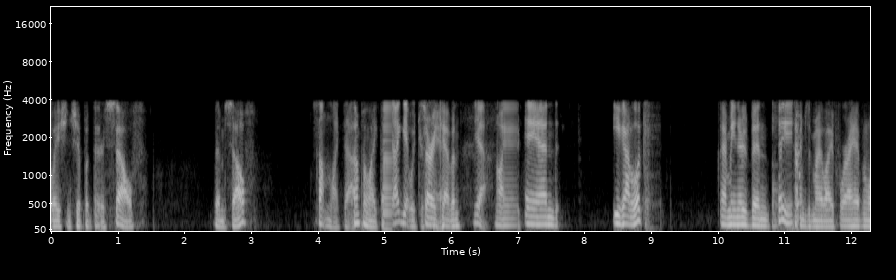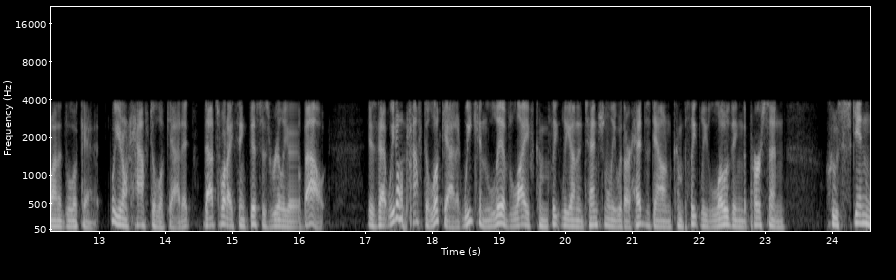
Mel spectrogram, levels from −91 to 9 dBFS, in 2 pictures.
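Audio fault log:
Throughout, iLBC codec: the whole clip is squeezed into narrowband, with nothing above 4 kHz, so it sounds dull and phone-like. The damage is plainly audible: the speech has a slightly rough, synthetic edge because each short frame's excitation is coded on its own and only approximately. The texture fits iLBC's 20 ms-frame mode at 15.2 kbps.
0.68 to 19.76 s, lost iLBC frames: there are eight dropouts. The first runs from 0.68 to 0.76 s and lasts 60 ms. The next, at 5.00 to 5.13 s, lasts 120 ms and comes just before "I I get what". At 6.80 to 7.02 s, 200 ms goes right after "no I". Then 8.92 to 9.16 s loses 220 ms. From 10.84 to 11.26 s, 280 ms is lost in bits spread over 400 ms, the longest run only about 70 ms. At 15.86 to 16.03 s, 140 ms goes. From 17.52 to 17.78 s, 160 ms is lost, scattered over 240 ms, with the longest run about 40 ms. The last is 60 ms at 19.69 to 19.76 s, between "can live life" and "unintentionally with our heads". 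Each gap is filled by the decoder repeating the last pitch cycle with noise mixed in, so you hear a held, slightly buzzy or breathy vowel that fades on the longer losses. Because iLBC frames stand alone, the speech snaps back cleanly right after each gap.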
